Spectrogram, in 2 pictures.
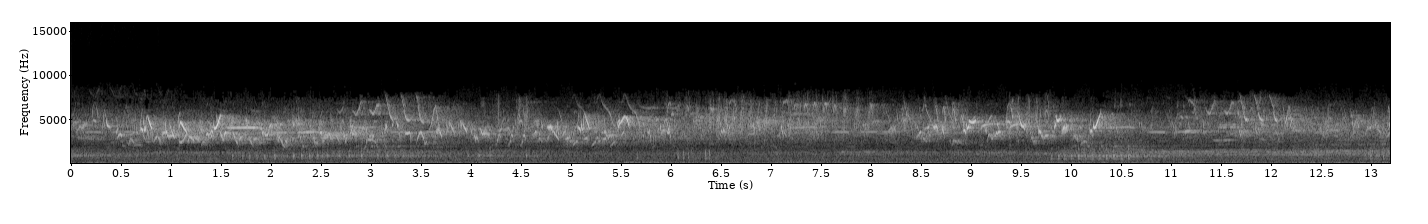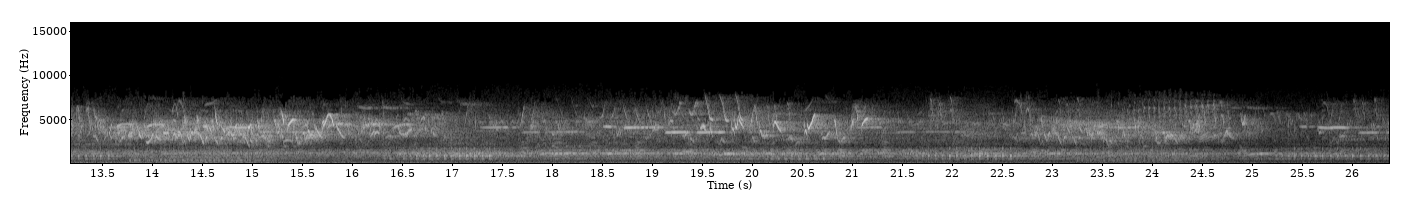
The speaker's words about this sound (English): In the voices of birds, we hear augury, portent, prophecy. We are drawn across boundaries into other places, other times. Listen, an invitation.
